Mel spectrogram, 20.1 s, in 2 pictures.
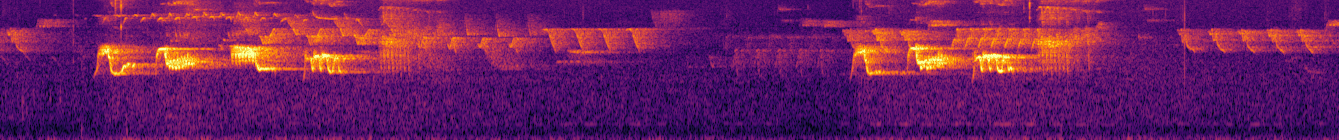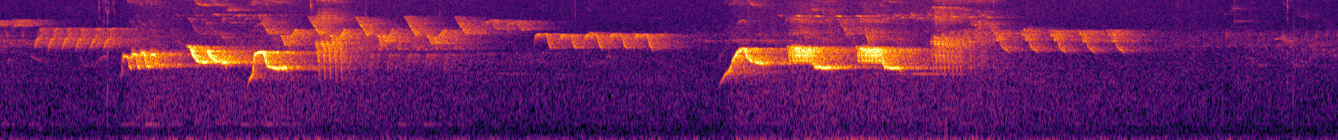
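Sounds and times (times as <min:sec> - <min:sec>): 
Pale thrush Turdus pallidus song of whistled notes and twitters: 0:00.7 - 0:05.0, 0:06.2 - 0:08.3, 0:08.9 - 0:18.5.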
